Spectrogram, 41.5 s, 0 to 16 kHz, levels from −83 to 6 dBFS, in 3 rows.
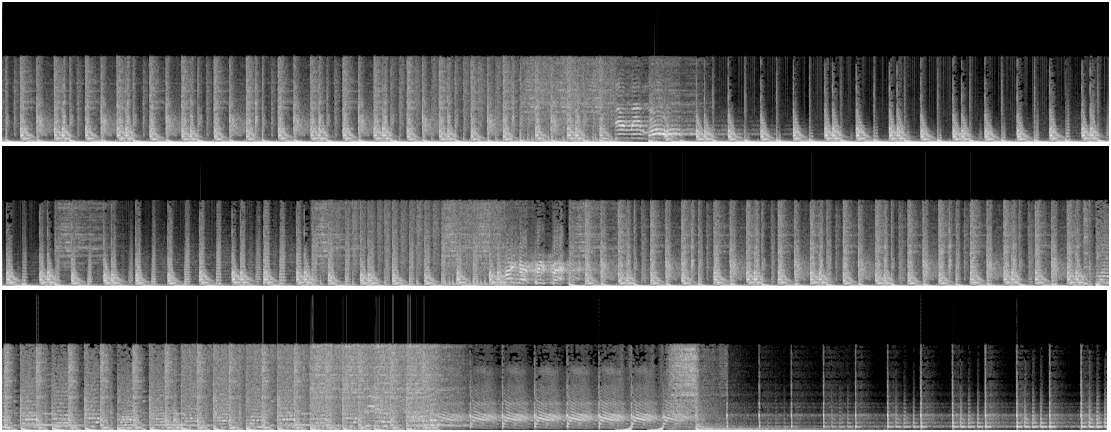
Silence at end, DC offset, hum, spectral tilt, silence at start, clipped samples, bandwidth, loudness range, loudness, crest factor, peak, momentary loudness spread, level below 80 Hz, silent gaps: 0 s; under 0.1%; none; -4 dB/octave; 0 s; under 0.1%; 10.5 kHz; 3 LU; -11 LUFS; 10 dB; 0 dBFS; 7 LU; -16 dBFS; none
